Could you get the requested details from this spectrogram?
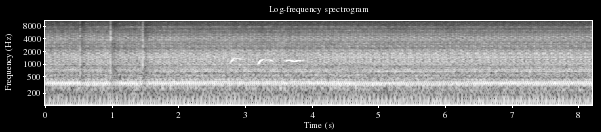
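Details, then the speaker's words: Volvo V40 D2 D4162T diesel idling just after repair of a broken cambelt (new cambelt, camshaft, rockers, cam sensor, diesel filter): steady diesel clatter, even firing beat, no misses or knocks; normal idle. "So guys, that was the cambelt, new cam sensor, new diesel filter, new rockers. Sounds like a diesel."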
